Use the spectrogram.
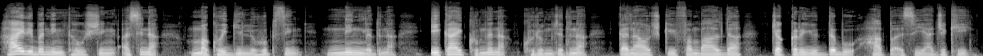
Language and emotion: Manipuri, neutral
